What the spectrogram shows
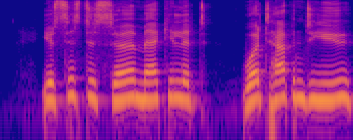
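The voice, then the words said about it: Unconvincing put-on Indian accent. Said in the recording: “Is he South African? ... Nah, he's Indian. ... you need to work on that accent.”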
